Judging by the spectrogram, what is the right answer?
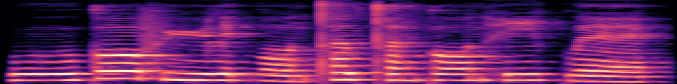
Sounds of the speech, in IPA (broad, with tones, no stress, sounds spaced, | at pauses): w uː˨˧ k ɔː˥ f yː˨ l ɪ˨ k̚ w ɔː˨˩ n t̪ʰ ɐ˥ w t̪ʰ ɐ˧ ŋ k ɔː˧ n h iː˧ kʷ ɛː˨˩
